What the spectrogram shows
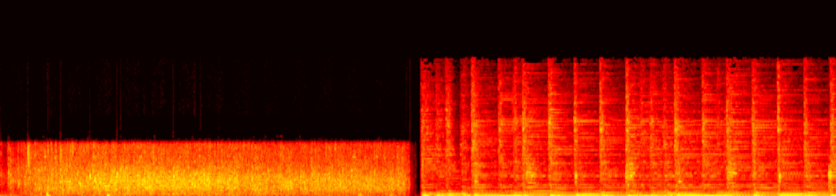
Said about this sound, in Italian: quand on vous fait entrer sur une scène, on ne peut rien vous dire, il y a trop d'applaudissements, mais vous les méritez bien.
